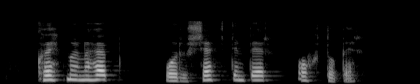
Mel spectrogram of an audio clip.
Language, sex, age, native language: Icelandic, female, 60-69, Icelandic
